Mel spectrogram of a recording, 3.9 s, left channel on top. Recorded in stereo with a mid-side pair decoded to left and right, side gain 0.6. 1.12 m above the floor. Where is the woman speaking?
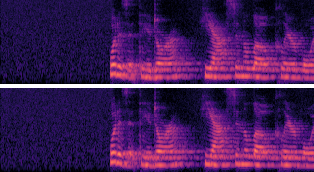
15° left, 2.5 m.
